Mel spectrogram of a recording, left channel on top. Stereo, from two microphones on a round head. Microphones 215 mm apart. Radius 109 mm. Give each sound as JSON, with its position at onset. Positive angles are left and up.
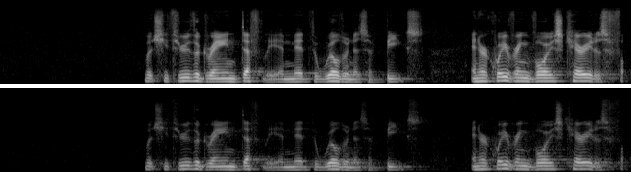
{"t": 1.4, "sound": "a man speaking", "side_deg": 40, "distance_m": 0.6}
